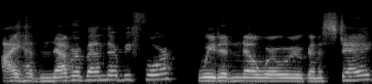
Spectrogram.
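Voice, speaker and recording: Here a man speaks at a high pitch with ordinary pitch variation. His pace is moderate. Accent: American. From US Midwest (Rockford, Illinois). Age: 60s. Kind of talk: casual interview chat.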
